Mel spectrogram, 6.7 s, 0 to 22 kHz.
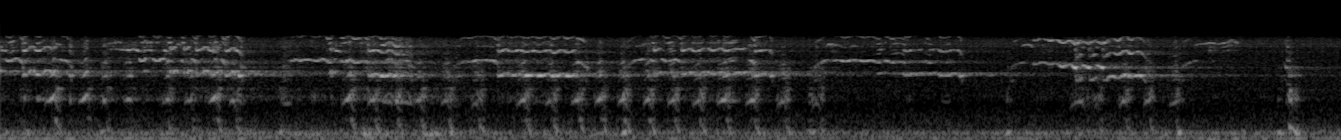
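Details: Peregrine falcons mating on a ledge, 20 August 2018: rapid series of harsh, harmonic chittering notes, several bursts in quick succession with brief pauses between them.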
